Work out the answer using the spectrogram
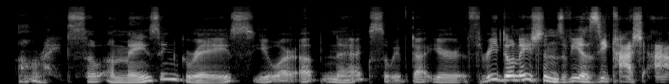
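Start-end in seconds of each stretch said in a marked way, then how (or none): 3.8-6.7 German accent slipping in while reading. Thanking viewers for donations on their YouTube channel, with a German accent. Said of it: "my German accent com- kicking in again".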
